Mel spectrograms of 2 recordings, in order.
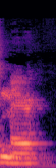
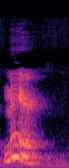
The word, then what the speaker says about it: Mar: If you want to watch discount Castlevania, there's always Mare. – Mare? – Mare. – What's that? – M-A-R. – M-A-R? Isn't that Mar? – It's Mare. That's how they pronounce it.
